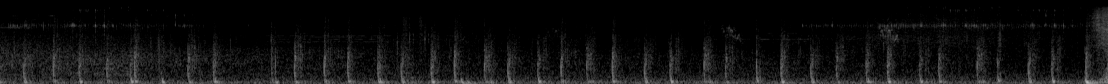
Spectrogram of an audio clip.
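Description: Quick footsteps run steadily on a dirt path.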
